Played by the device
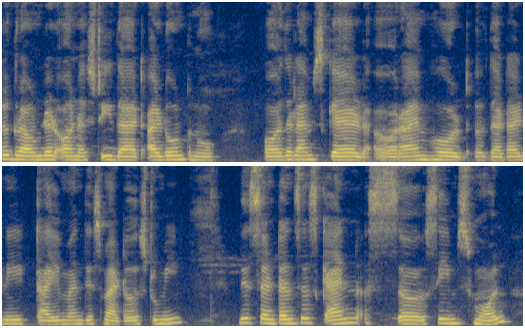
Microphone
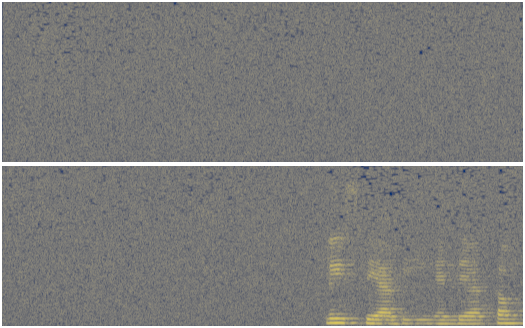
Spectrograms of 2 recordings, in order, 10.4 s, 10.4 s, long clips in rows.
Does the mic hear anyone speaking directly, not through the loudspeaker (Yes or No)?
Yes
